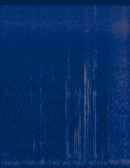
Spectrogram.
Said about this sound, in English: I'm just going to take a sip of water.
